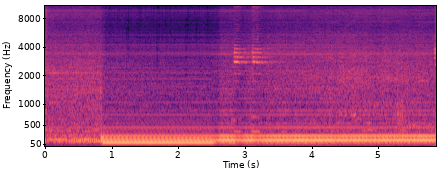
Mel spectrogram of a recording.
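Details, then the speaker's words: Brighter 4-in-1 home theatre, subwoofer speaker wire disconnected: a loud steady low drone with even overtones persists, showing the hum fault is in both the satellite speakers and the subwoofer. Cause suspected, not confirmed. "लेकिन फिर भी अब जो है आप सुन रहे होंगे यह इसमें आवाज आ ही रही है तो इसका मतलब है जो हमारा अभी दोनों में यह प्रॉब्लम है इसमें भी है सेटेलाइट स्पीकर में भी और सब वूफर में भी"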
